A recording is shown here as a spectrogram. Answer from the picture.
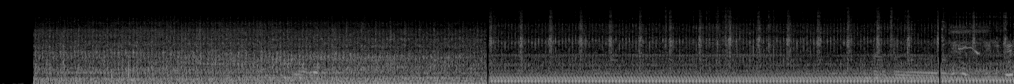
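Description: Outdoor field sound with a steady low engine hum and quick, irregular ticking from about five seconds in, as an impact sprinkler on a tripod sprays the field; before that a rougher steady noise starts suddenly.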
